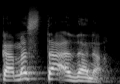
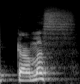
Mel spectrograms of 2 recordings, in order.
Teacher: استفعال کا پہلا والا حمزہ جو ہے یہ حمزۃ الوصل کہلاتا ہے. وصل کی صورت میں یہ ڈراپ ہو جاتا ہے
